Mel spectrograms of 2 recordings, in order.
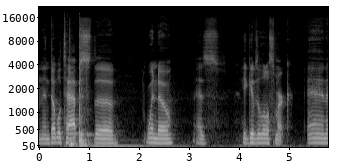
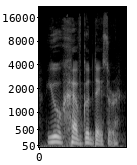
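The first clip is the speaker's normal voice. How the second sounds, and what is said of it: Thick put-on Russian accent. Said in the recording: “with a pretty thick Russian accent”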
